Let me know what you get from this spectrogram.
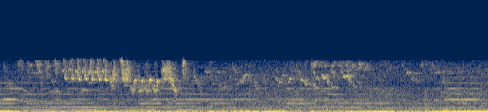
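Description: Faint birds chirping in quick series of short high notes, twice, over a low steady rumble.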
